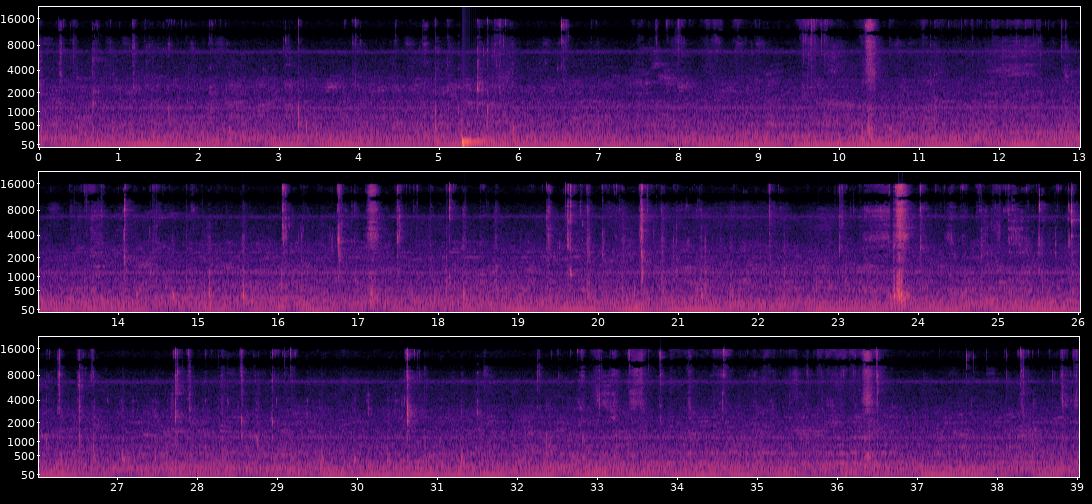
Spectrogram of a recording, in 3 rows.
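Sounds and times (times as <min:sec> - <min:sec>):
man chewing with wet smacks: 0:00.0 - 0:08.9, 0:09.5 - 0:36.7, 0:37.5 - 0:39.0
low hum: 0:05.0 - 0:06.5.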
